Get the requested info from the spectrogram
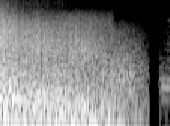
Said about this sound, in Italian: vai ninja, bomba de fumo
